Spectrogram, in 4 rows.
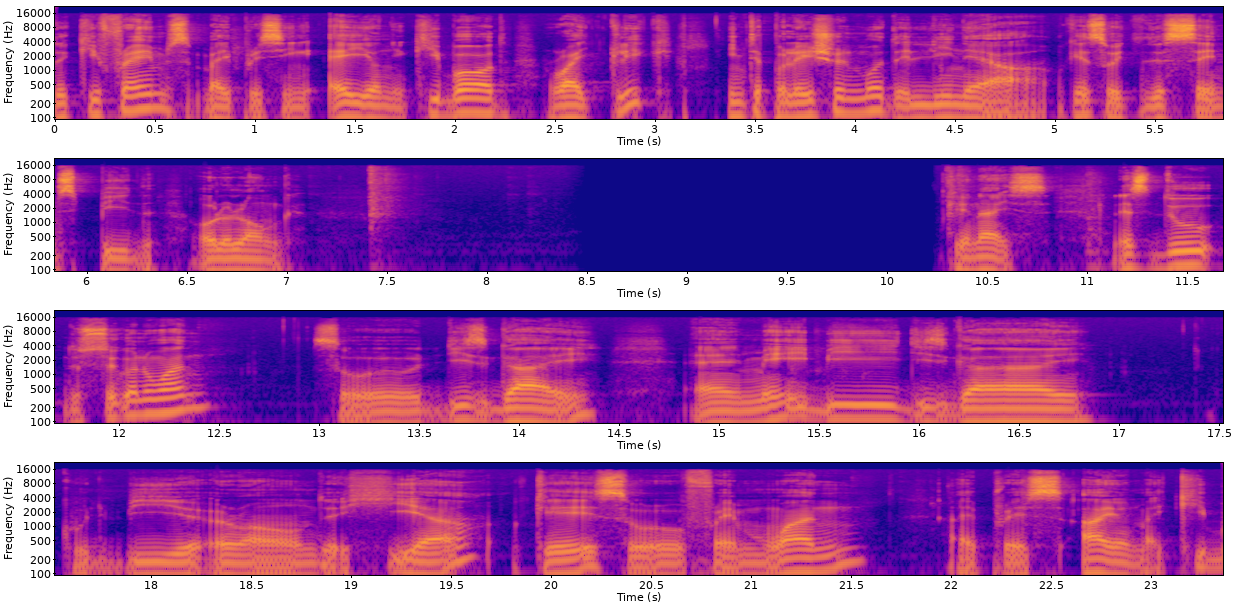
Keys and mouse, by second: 0.9 a, 2.2-4.7 right drag, 5.4 click, 7.4 space, 13.2 middle click, 14.1 middle click, 15.4 g, 15.7 z, 19.0 middle click, 19.8 g, 19.8 shift+z, 20.5-21.6 drag, 22.4 i.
